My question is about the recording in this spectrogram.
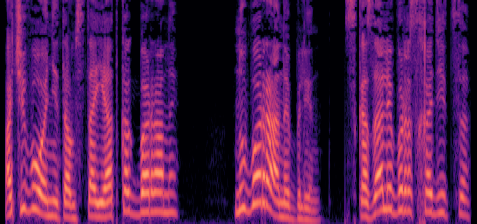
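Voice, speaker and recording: An indignant, grumbling man who complains loudly about the people around him, read by a woman. The voice is loud and a little raised. It is a read-aloud story with a dry sound. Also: fairly high pitch, animated, fairly quick, dry recording, voice pushed up, natural voice. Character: indignant man in fox fur hat.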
